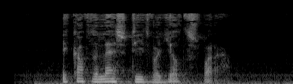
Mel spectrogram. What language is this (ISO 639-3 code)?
fry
